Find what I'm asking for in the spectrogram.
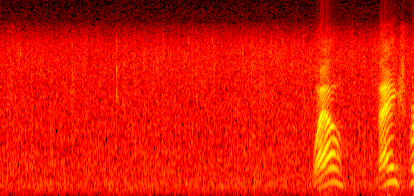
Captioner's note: rain patters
